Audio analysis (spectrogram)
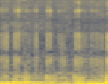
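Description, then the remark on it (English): A kitten purrs steadily into the microphone, a continuous low rumbling vibration with a gentle pulsing rhythm, loud and intimate, with no talking. “Burr into the mic.”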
